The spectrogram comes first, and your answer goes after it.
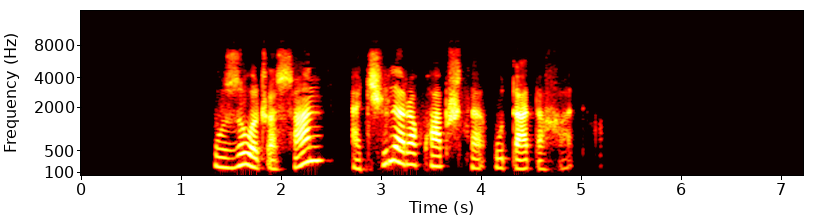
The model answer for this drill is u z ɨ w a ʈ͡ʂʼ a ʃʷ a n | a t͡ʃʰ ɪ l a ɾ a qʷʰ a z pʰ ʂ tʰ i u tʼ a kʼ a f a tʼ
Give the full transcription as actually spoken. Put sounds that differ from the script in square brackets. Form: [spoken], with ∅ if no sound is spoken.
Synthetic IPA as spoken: u z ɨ w a ʈ͡ʂʼ a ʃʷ a n | a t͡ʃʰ ɪ l a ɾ a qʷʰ a [∅] pʰ ʂ tʰ [a] u tʼ a [tʼ] a [χ] a tʼ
